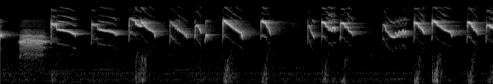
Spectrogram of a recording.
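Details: White-eye lure song with filler: one buzzy note, then sharp high downslurred chips repeated in quick irregular series.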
